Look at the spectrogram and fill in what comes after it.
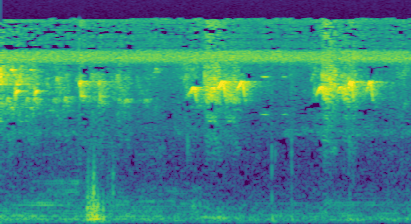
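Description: Small birds chirping in short series of quick, high repeated notes. A single dull low thump about a second in is the loudest sound.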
